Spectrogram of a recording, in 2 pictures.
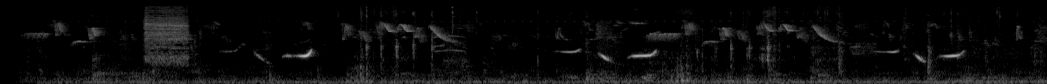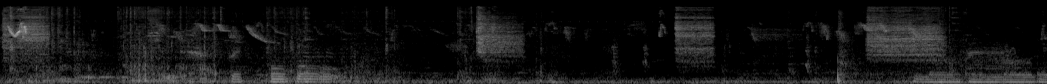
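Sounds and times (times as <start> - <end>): birds whistling: 0.2 - 20.9
harsh bird call: 1.4 - 2.8, 17.1 - 17.7, 19.1 - 20.9.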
